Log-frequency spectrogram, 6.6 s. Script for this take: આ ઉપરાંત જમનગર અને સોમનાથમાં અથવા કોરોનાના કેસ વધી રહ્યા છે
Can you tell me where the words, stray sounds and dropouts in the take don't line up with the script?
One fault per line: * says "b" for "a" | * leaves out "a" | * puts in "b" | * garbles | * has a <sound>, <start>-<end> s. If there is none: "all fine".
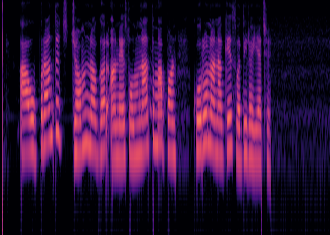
* says "પણ" for "અથવા"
